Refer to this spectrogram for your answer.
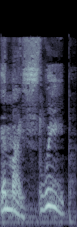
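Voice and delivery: a slow, lifted mock-dreamy echo; drawn-out high echo. Shown as a demonstration. Crypto streamer echoing his own boast, slow and high. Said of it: "I can recognize this stuff in my sleep".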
